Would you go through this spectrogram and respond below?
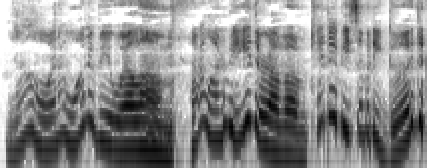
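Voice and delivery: loud laughing protest. Real, not acted. Host protests to co-host about sounding like Willem, loud and whiny.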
